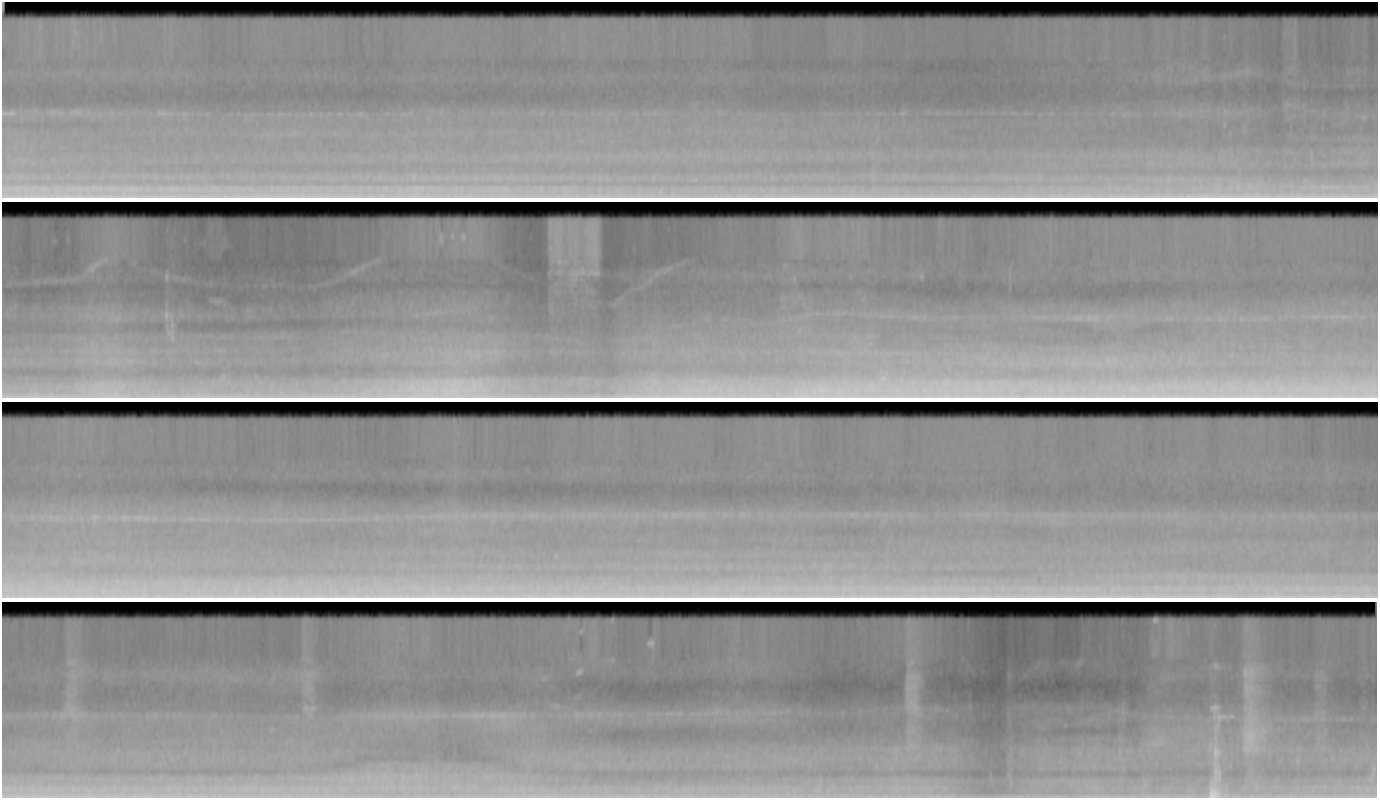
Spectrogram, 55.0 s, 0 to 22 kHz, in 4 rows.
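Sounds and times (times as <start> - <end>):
bulldozer diesel engine humming: 0.0 - 55.0.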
